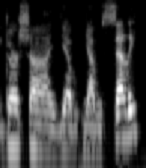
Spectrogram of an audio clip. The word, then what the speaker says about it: Guerschon Yabusele: 30 MVP we got the one and only Gershon yabuselli I said that right right yeah you said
